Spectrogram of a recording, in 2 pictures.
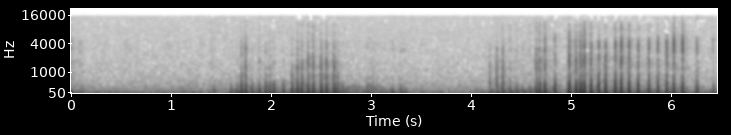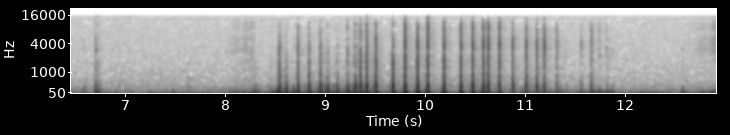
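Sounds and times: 
tapping and scratching on makeup items: 0:01.7 - 0:03.3, 0:04.2 - 0:06.8, 0:08.5 - 0:11.9.

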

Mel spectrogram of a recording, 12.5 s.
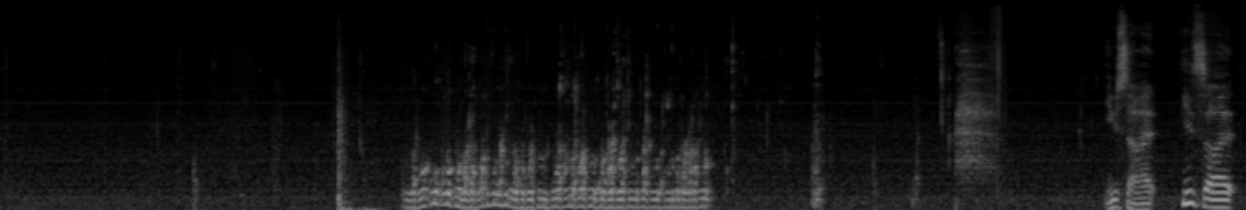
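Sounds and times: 
person gargling water: 0:03.7 - 0:07.4, 0:08.1 - 0:08.4
speech: 0:04.0 - 0:07.3, 0:11.1 - 0:12.4
breathy exhale: 0:09.5 - 0:10.0.

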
